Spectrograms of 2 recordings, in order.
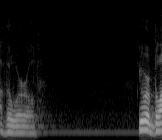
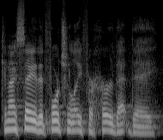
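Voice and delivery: usual speaking voice

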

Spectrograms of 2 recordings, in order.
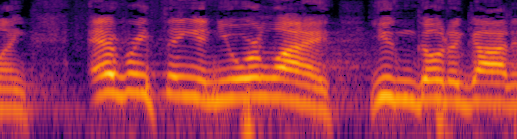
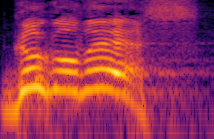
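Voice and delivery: emphatic shout; 6 semitones higher, 8 dB louder, slower than usual. Real, not acted. Preacher holds up Bible, exclaims.

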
